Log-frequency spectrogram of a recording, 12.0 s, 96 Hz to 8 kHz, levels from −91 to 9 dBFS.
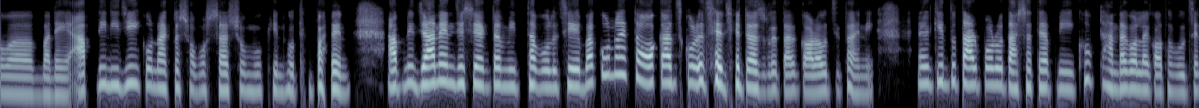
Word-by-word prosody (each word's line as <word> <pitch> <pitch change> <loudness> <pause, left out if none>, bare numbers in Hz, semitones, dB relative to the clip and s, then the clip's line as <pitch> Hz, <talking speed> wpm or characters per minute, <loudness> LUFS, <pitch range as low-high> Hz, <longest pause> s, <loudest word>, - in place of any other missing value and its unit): আ - - -3 0.3
মানে 170 0 -5 0.2
আপনি 230 +5 -8
নিজেই 250 +2 -2
কোন 245 -1 -3
একটা 225 - -8
সমস্যার 200 0 -4
সম্মুখীন 195 -1 -10
হতে 195 - -10
পারেন। 215 -4 +1 0.5
আপনি 235 +4 +2
জানেন 275 +3 +8
যে 265 - +2
সে - - -2
একটা 250 +3 +1
মিথ্যা 235 +2 -1
বলেছে 225 +1 -2
বা 265 - +6
কোন 375 0 -2
একটা 345 -2 -3
অকাজ 275 -1 +4
করেছে 275 +2 +2
যেটা 250 -3 +1
আসলে 200 0 -7
তার 190 +1 0
করা 185 0 +3
উচিত 195 -1 -22
হয়নি। 175 0 -7 0.5
এ - - -1
কিন্তু 280 0 -4
তারপরও 250 0 +3
তার 215 -2 +2
সাথে 230 -1 -5
আপনি 215 +1 -11 0.2
খুব 310 0 -7
ঠান্ডা 220 -3 -1
গলায় 205 -2 -1
কথা 190 +1 -6
বলছেন। 185 +2 -9
225 Hz, 195 wpm, -22 LUFS, 200-255 Hz, 0.5 s, জানেন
